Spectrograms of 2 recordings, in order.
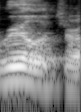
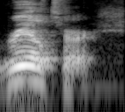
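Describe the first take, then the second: First: The word is said with an extra "it" sound. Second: The word is said without an extra "it" sound. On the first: The speaker calls it wrong. "with the it in there" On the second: The speaker calls it right. "there's no it"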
